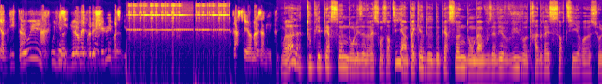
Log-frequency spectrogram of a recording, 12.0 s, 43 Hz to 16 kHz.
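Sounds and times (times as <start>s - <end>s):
person speaking in voice chat: 0.0s - 2.5s.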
